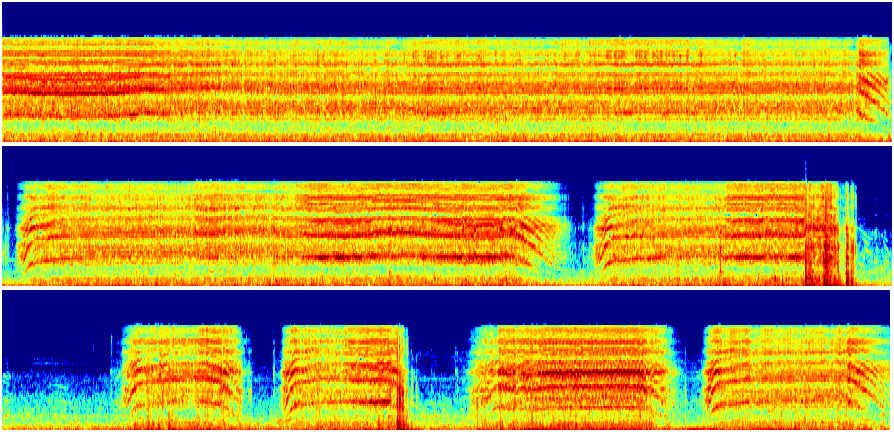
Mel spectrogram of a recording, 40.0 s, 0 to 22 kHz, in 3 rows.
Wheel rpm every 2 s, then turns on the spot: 220, 230, 240, 230, 230, 230, 150, 210, 230, 220, 140, 160, 210, 20, 110, 110, 90, 170, 110, 190.
32-34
